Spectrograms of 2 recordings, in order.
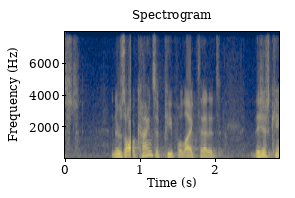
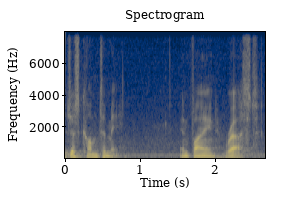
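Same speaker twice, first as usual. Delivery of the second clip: soft, sinking, tender reassurance; tender invitation; 6 semitones lower, 9 dB quieter than usual. Acted. Jesus to the downtrodden and anxious, tender invitation.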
